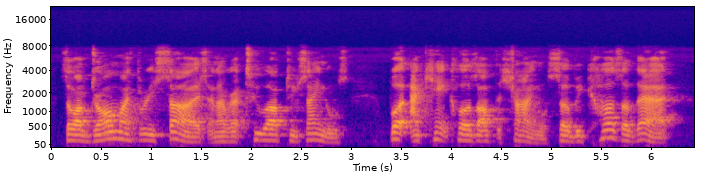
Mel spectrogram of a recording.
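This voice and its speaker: A man teaching a recorded math lesson, walking through each step and checking in with a frequent "okay?". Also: mid-range voice. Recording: dull lo-fi recording.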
